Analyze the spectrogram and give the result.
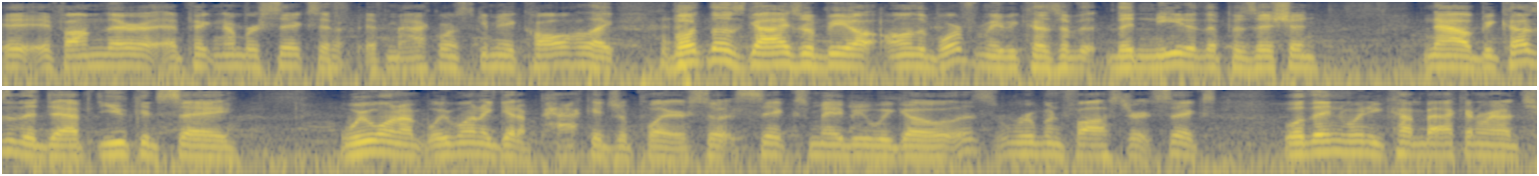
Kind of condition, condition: setting, busy venue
